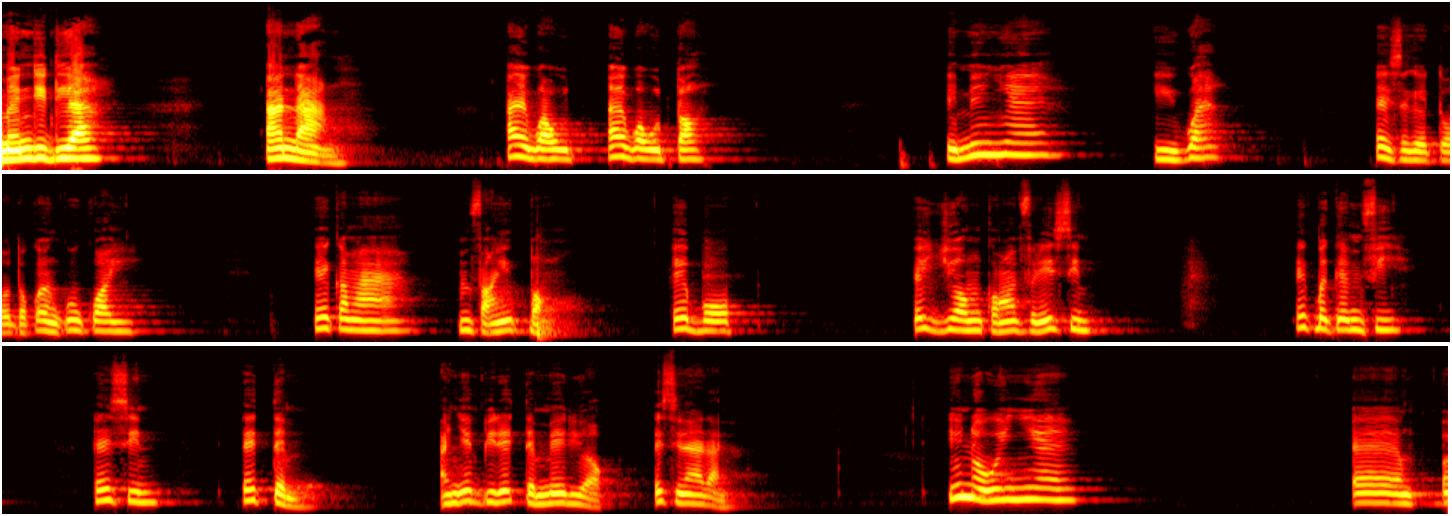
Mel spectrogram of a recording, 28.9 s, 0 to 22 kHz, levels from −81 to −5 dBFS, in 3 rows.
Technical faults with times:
0.04-0.08 microphone overload
0.46-0.54 microphone overload
1.02 microphone volume stepped down
1.78-1.86 microphone overload
2.10 microphone volume stepped down

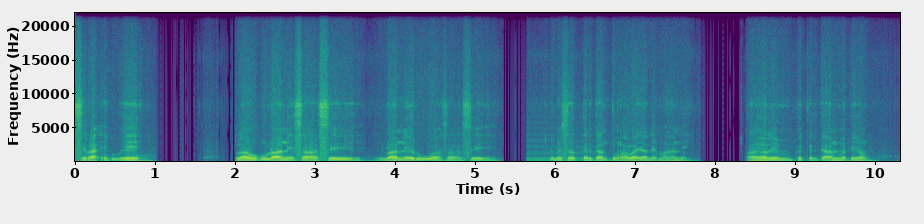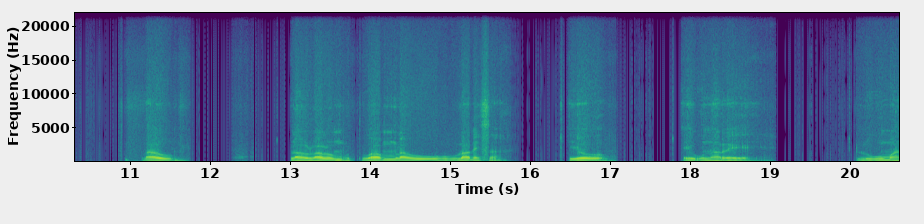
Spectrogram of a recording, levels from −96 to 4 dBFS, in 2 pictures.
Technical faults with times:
0.00-20.62 1-bit DFPWM compression
4.41-6.54 GSM phone buzz

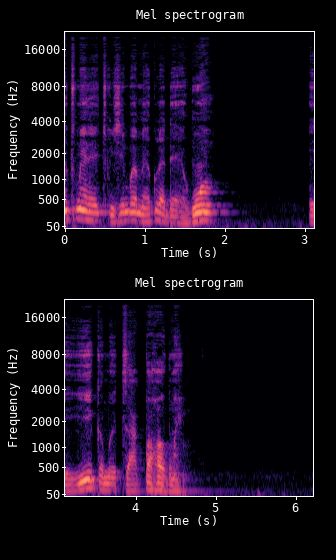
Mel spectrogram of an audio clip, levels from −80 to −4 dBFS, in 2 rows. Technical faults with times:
0.00-6.21 generation loss

